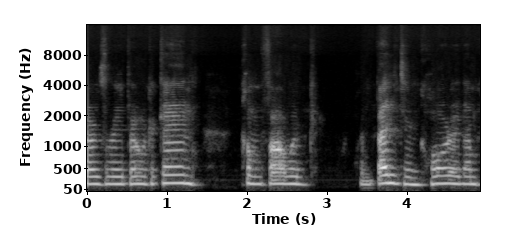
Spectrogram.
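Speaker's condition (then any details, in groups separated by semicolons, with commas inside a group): Cerebral palsy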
